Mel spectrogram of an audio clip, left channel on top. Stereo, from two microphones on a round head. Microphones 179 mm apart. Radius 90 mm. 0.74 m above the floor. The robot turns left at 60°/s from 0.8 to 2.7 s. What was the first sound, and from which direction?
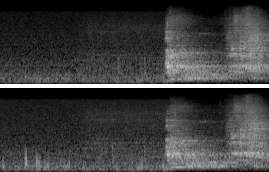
A toilet flushing, 50° left.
